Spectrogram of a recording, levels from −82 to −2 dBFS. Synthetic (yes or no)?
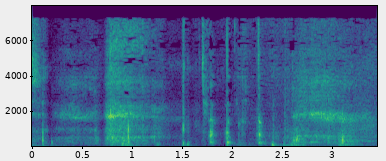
yes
